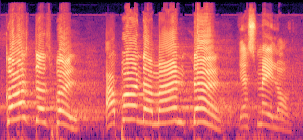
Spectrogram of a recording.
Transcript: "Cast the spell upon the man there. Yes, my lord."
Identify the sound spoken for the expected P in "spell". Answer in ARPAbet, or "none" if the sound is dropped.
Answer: B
